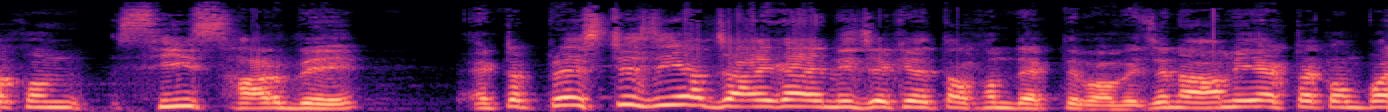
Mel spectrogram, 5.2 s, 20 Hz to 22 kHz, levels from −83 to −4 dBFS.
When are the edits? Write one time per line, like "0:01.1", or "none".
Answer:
0:01.7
